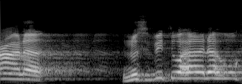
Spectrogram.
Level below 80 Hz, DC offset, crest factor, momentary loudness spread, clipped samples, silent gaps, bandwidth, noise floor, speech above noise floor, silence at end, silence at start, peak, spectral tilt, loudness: -76 dBFS; under 0.1%; 16 dB; 20 LU; under 0.1%; none; 8 kHz; -42 dBFS; 24 dB; 0 s; 0 s; -2 dBFS; -4 dB/octave; -18 LUFS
